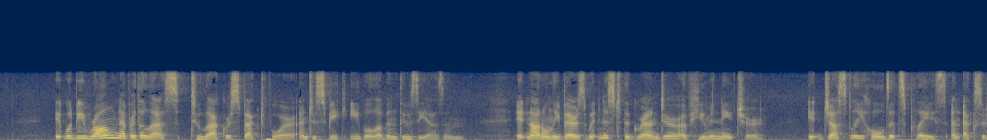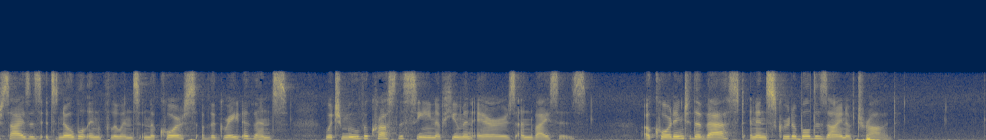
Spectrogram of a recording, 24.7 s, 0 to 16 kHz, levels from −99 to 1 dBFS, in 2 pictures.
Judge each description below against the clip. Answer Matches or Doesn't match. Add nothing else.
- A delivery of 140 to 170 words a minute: Matches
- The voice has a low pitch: Doesn't match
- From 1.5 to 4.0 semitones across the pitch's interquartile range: Matches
